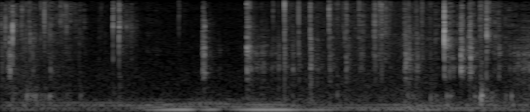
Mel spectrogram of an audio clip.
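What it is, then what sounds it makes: Soap bar being shaved. A metal utility-knife blade scrapes thin shavings across the cut face of a solid, glittery blue soap bar. Quiet, dry, crisp scratches and ticks crackle bright and sharp, each dying out at once. A low, soft rumble swells twice underneath.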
